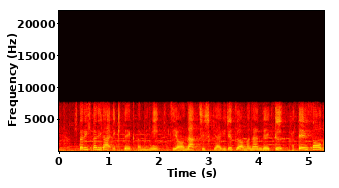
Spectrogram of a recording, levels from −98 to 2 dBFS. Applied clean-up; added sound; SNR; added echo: none; Train; 18 dB; none.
